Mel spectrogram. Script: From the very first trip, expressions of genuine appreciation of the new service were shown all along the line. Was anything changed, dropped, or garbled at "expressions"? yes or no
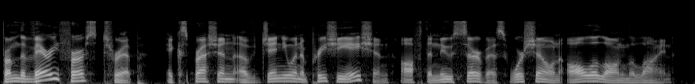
yes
